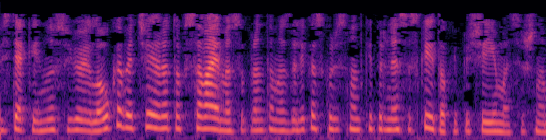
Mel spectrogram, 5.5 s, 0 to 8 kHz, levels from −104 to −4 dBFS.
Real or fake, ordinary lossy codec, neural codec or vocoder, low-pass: fake; MP3, 24 kbps; vocoder, 44.1 kHz, 80 mel bands, Vocos; 7.2 kHz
